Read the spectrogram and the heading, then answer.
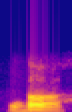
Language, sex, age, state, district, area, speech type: Assamese, male, 60+, Assam, Dhemaji, rural, conversation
